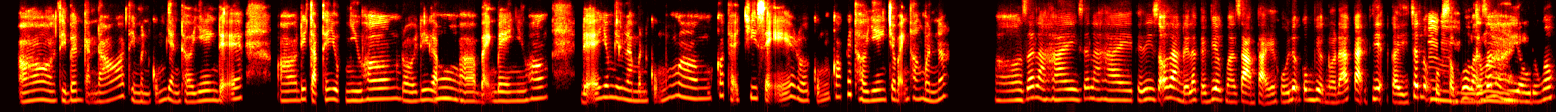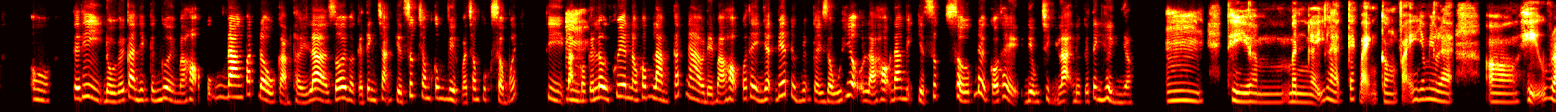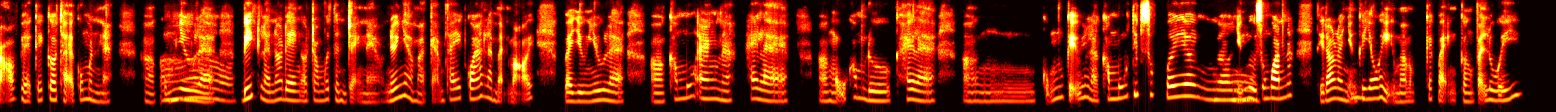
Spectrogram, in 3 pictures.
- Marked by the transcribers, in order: tapping
- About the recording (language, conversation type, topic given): Vietnamese, podcast, Bạn nhận ra mình sắp kiệt sức vì công việc sớm nhất bằng cách nào?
